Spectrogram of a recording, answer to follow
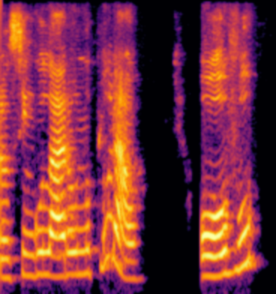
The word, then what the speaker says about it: ovo: Ovo, fechado, ovos, aberto. Osso, fechado, ossos, aberto.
